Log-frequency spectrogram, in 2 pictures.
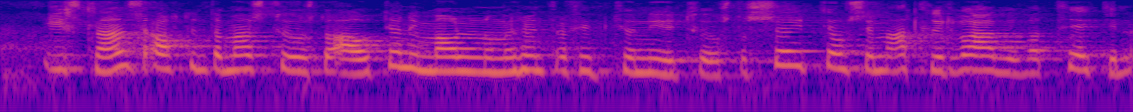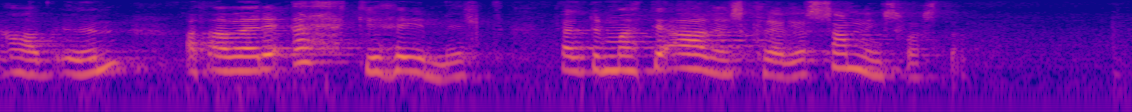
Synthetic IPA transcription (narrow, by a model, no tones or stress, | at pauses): ist̪lant̪sawht̪hʏnt̪amast̪ʰvʏːðɣʏst̪ɔaːwt̪jawnimaːwlɪnːuːmɪɾ̥hʏnt̪ɾafɪm̥t̪ʰiɔniːjʏt̪ʰvʏːðʏst̪ɔsœːɥt̪jawnsɛmat̪lʏɾvaːvɪvaɾ̥t̪ʰɛːcɪnavʏmaθaðvɛjɾɪʔɛhcɪɦeːjmɪl̥t̪hɛlt̪ʏɾmajht̪ɪʔaːðejnskʰɾɛːvjasamniŋsfast̪a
